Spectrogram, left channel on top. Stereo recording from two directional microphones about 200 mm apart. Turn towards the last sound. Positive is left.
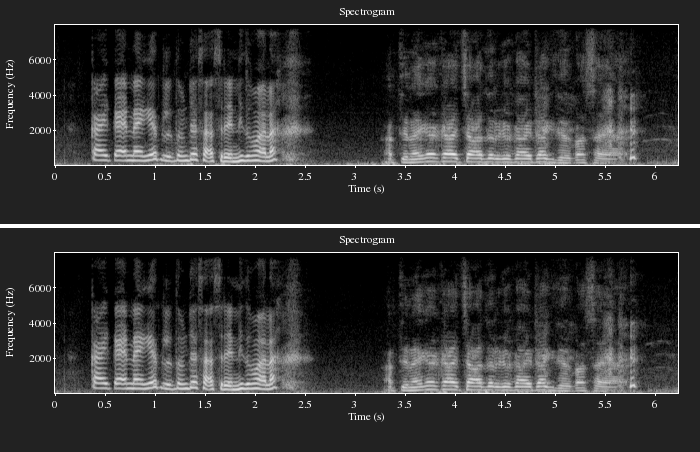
turn(degrees=-5)  # may be behind; listen again after turning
